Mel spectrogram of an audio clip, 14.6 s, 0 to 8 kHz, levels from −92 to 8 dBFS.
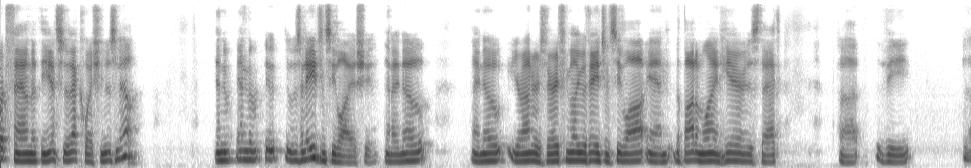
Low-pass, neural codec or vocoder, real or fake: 7.2 kHz; autoencoder, 48 kHz, 32 numbers a frame, DAC-VAE, trained on Japanese speech; fake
